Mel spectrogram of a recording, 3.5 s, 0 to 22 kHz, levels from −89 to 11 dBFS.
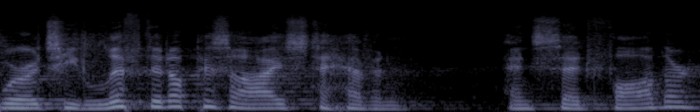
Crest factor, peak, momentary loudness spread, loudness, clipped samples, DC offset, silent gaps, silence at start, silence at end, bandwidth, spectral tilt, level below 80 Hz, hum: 20 dB; -22 dBFS; 10 LU; -42 LUFS; under 0.1%; under 0.1%; none; 0 s; 0 s; 14 kHz; -5 dB/octave; -78 dBFS; none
